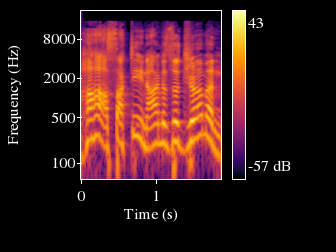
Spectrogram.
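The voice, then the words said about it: Put-on German accent. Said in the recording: “That was a German accent”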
